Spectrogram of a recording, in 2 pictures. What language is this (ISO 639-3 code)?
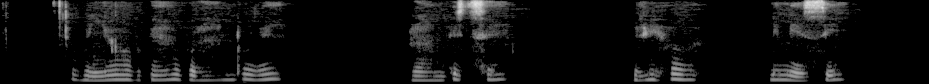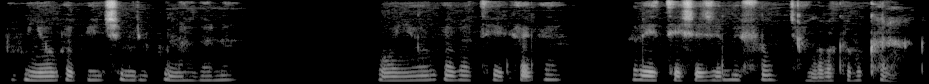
kin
